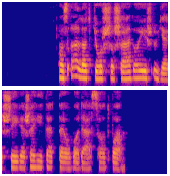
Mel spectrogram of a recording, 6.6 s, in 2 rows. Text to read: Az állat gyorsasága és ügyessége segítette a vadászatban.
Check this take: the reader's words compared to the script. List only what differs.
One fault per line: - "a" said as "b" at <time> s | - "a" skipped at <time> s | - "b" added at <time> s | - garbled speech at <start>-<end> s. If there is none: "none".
none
